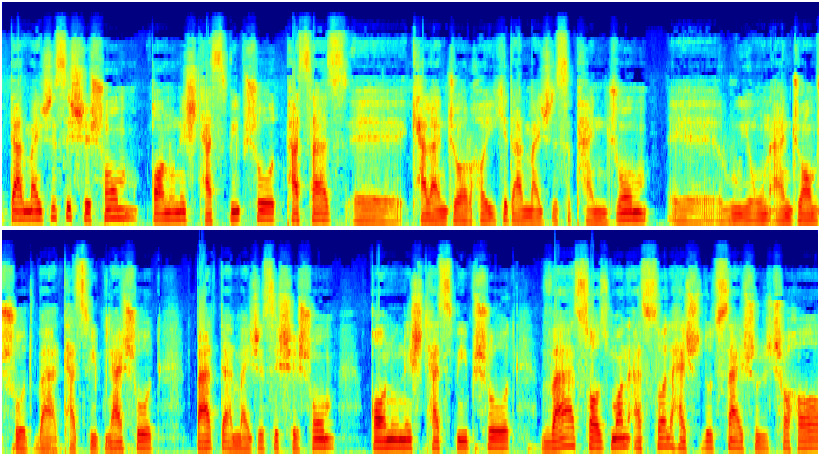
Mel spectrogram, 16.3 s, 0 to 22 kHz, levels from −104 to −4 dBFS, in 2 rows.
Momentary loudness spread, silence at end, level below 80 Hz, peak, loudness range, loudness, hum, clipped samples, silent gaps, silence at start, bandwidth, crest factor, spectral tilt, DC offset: 8 LU; 0 s; -48 dBFS; 0 dBFS; 3 LU; -17 LUFS; none; under 0.1%; none; 0.1 s; 13 kHz; 16 dB; -4.5 dB/octave; under 0.1%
